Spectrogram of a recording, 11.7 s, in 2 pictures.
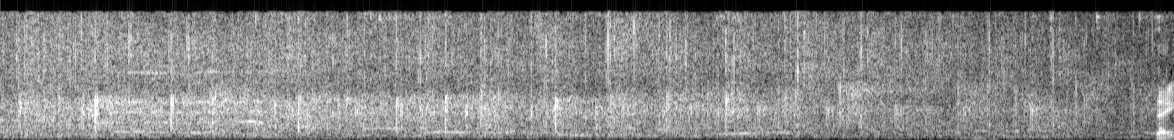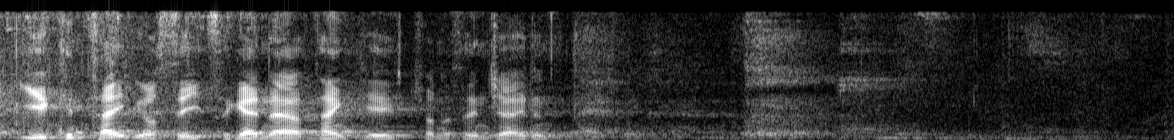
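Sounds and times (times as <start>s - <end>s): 
audience cheering and applauding: 0.0s - 6.2s
speech: 5.8s - 9.0s.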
